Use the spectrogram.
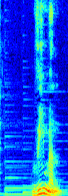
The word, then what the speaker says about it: women: इसको कैसे प्रोनाउंस किया जाए? वीमेन। जी हाँ, वीमेन ऐसे प्रोनाउंस किया जाता है इसको।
